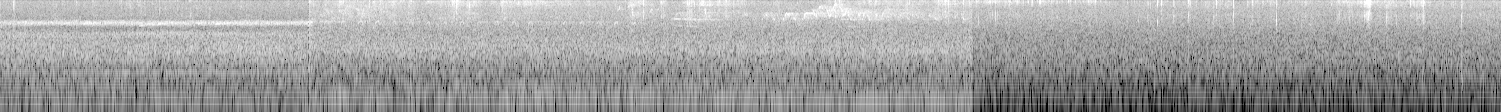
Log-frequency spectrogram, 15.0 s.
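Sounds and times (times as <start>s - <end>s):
small bird chirping: 0.0s - 9.8s
low outdoor rumble: 0.0s - 11.1s.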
